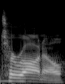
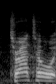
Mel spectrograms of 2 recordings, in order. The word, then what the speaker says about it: Toronto: did I say now we don't pronounce the second T that the indigenous people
